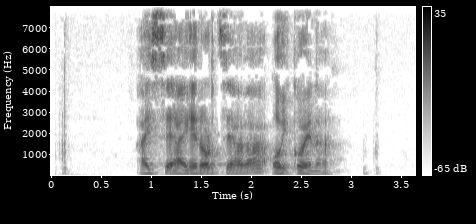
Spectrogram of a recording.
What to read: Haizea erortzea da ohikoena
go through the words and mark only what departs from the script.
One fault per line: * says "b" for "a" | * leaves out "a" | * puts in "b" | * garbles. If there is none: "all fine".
all fine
